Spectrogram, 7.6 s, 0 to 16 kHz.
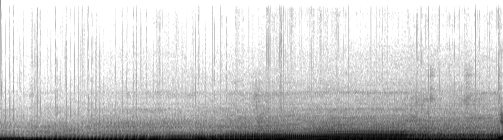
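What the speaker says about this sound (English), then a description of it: "I love this bike. I love the sound that comes out of it, and I think it sounds better than the KTM." A Yamaha MT-10 motorcycle engine under way, revving up in a steady rising howl through the gear, then dropping to a lower growl after a shift, loud and close throughout.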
